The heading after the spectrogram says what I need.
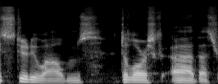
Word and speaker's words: Dolores: Dolores! Because it rhymes with clitoris.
